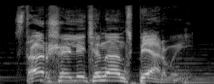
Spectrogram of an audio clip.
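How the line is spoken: Growl. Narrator (Russian): рыкнул Лежаков

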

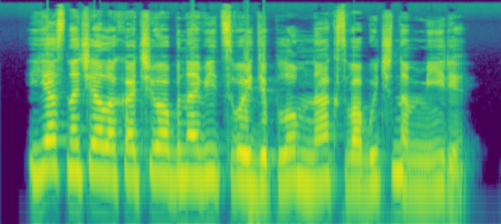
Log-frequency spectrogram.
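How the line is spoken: Laughing. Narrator (Russian): засмеялась Света

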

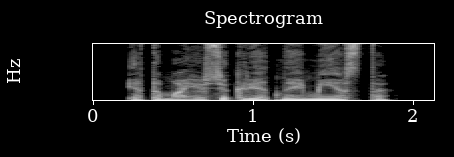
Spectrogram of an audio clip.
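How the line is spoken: Whisper. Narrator (Russian): шепотом произнес Егор

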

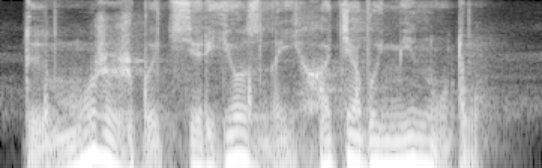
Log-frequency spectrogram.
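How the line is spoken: Growled reply. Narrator (Russian): прорычал я в ответ

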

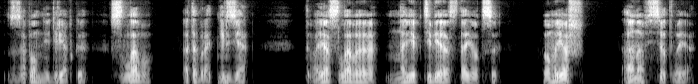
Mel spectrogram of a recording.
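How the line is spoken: Quiet command. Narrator (Russian): приказал Андрей, сказал тихо

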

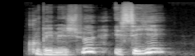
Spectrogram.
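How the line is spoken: Violent angry outburst. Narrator (French): s'écria Aimée, dont le tempérament violent se souleva à cette seule menace

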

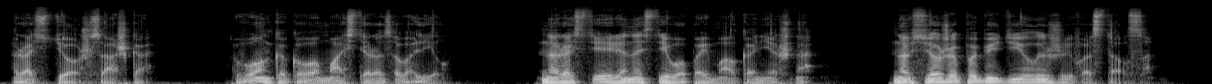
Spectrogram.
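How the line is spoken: Completely calm. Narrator (Russian): совершенно спокойно сказал

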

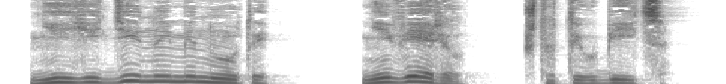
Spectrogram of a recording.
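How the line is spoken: Sudden trembling outburst. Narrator (Russian): вдруг вырвалось дрожащим голосом из груди Алеши

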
